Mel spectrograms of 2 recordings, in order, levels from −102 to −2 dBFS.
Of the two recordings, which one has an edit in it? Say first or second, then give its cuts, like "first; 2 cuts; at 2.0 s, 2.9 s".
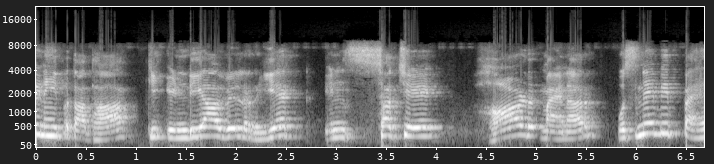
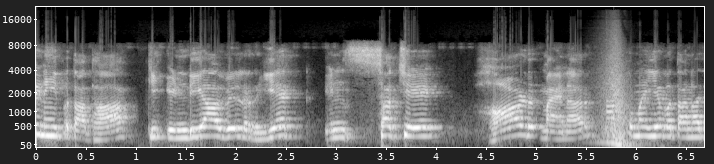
second; 1 cut; at 5.8 s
